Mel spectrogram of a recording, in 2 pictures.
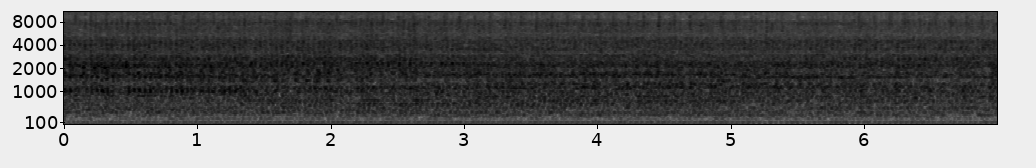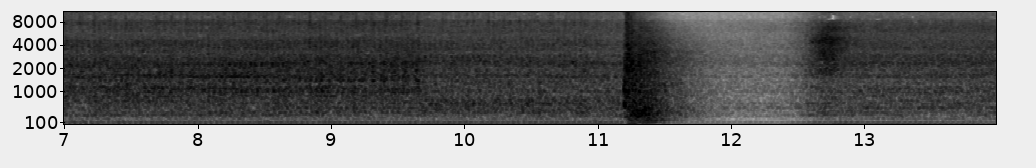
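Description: A 2008 Mini Cooper S Clubman engine idles with a steady, even hum close by, broken near the end by a brief loud burst and a short dip before the hum returns.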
